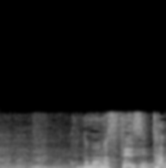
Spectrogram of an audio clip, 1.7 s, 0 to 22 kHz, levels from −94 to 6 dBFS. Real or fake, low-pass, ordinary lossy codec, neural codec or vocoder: real; 7.2 kHz; none; none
